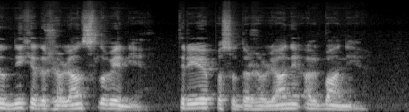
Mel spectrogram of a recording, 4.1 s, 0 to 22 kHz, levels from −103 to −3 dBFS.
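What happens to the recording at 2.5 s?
Nothing goes wrong at 2.5 s: the speech continues intact, with only the room noise about 25 dB beneath it.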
